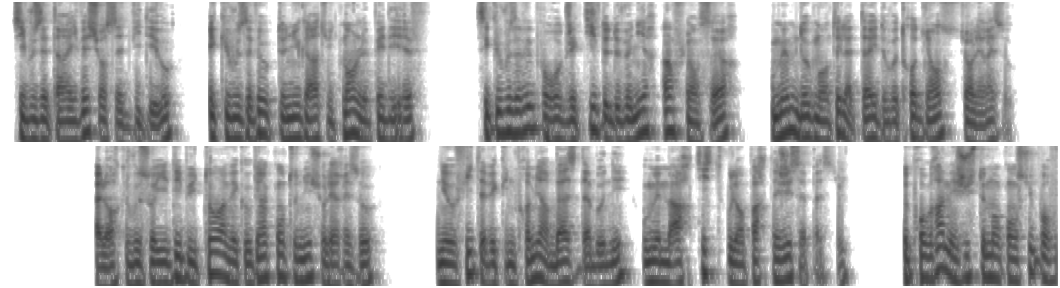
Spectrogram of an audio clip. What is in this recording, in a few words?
French, Male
